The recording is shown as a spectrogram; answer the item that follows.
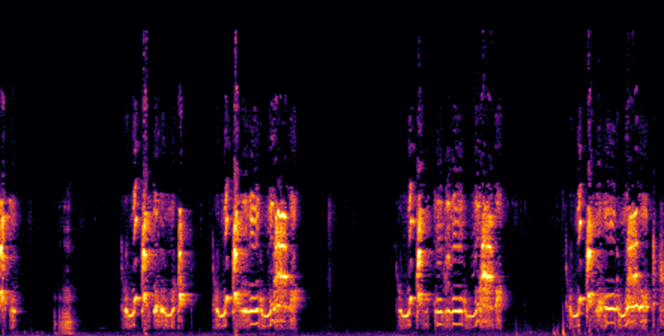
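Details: Talking cockatiel kept as a pet, playing while it chatters: four bursts of harsh, buzzy mimicked speech with looping, wavering tones, each a second or so long, broken by brief pauses.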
